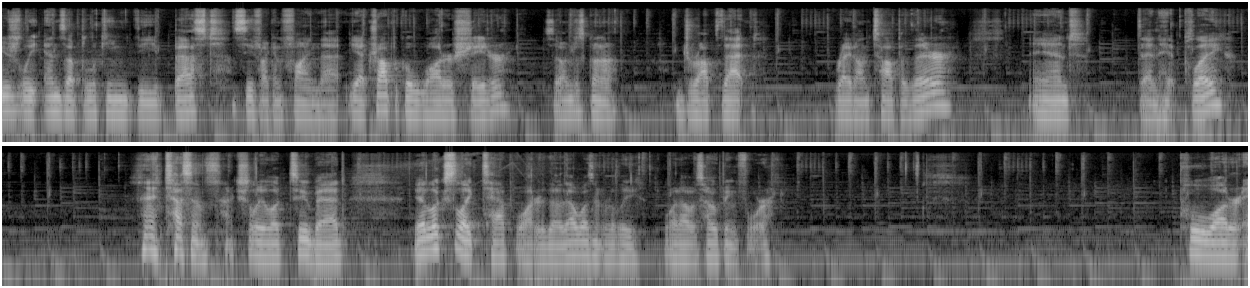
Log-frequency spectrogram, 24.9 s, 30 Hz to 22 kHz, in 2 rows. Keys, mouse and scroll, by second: 0.9 click, 4.3 click, 9.0 click, 11.6 click, 13.6 click, 14.8 scroll up 2, 16.0 scroll up 1, 17.2-18.8 scroll down 2, 18.8 click.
